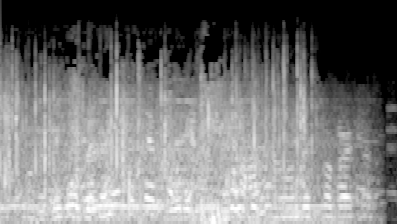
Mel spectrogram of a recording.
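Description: A plastic bag of sweets crinkles close by.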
